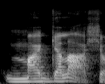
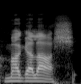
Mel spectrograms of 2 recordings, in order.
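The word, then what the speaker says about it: Magalhães: Det skulle uttalas Magalash, va? – Magalash, det stämmer. Magalash. Det ska vara ett sånt portugisiskt uttal.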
